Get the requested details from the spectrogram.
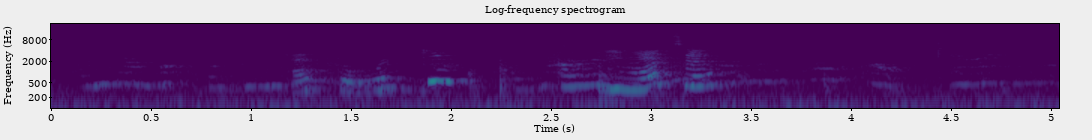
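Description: A young boy speaks excitedly.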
